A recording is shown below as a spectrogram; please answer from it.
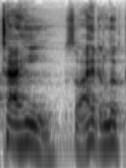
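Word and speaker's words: Tajín: look that up because I've been calling this stuffed a gene and team tae Jin whatever man you it's pronounced Tajin so I had to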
